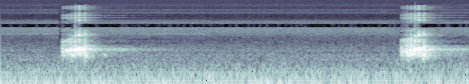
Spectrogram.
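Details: Male eastern dwarf tree frog calling in a backyard at night. Two short rasping croaks about five seconds apart, each trailing into a lower droning tail, over quiet background.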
